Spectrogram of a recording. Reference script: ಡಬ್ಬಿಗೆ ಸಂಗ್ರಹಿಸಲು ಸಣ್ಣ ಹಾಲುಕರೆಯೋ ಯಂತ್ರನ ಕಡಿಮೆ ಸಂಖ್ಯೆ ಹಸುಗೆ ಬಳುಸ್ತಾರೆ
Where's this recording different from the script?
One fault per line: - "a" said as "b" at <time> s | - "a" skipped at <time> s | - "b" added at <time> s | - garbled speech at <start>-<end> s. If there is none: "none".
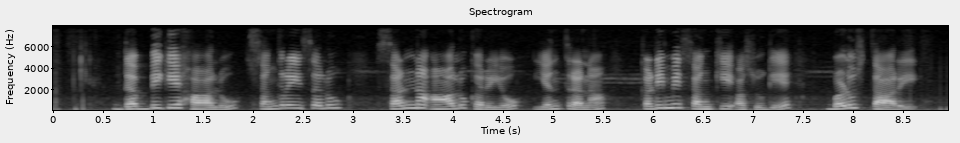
- "ಹಾಲು" added at 1.4 s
